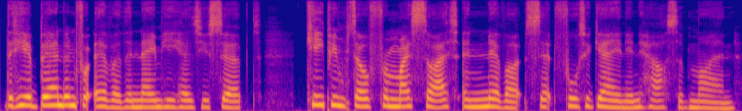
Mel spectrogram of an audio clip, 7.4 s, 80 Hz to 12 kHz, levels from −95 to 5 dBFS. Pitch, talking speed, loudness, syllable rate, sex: 215 Hz, 195 wpm, -18 LUFS, 4.9 syllables/s, female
